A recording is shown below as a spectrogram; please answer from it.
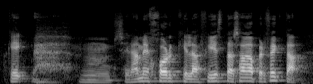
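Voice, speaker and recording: A man's voice: medium pitch, moderate pace, gravelly, pushed and bright. A man with a Spain Spanish accent, giving an upbeat, patient video lesson as a language teacher.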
